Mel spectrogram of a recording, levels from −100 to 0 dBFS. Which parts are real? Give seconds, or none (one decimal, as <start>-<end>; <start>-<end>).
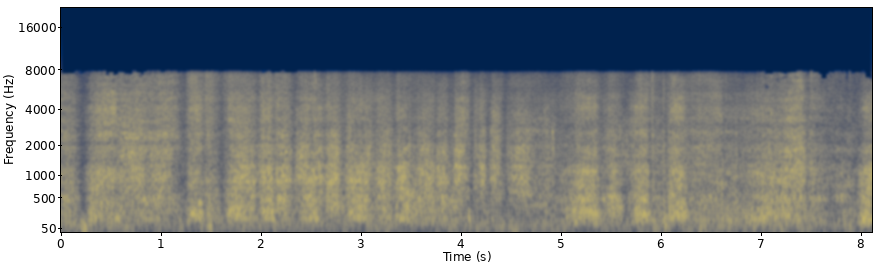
0.0-1.2; 2.0-2.4; 7.0-8.1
